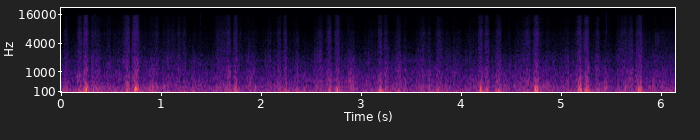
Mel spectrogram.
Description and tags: Rubbing against clothing
Jeans pocket with an object in it... a recorder. Recorded with a Zoom H2.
